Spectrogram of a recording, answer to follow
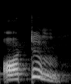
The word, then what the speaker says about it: autumn: Then autumn. So autumn, right? So it's not autumn. It's autum.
